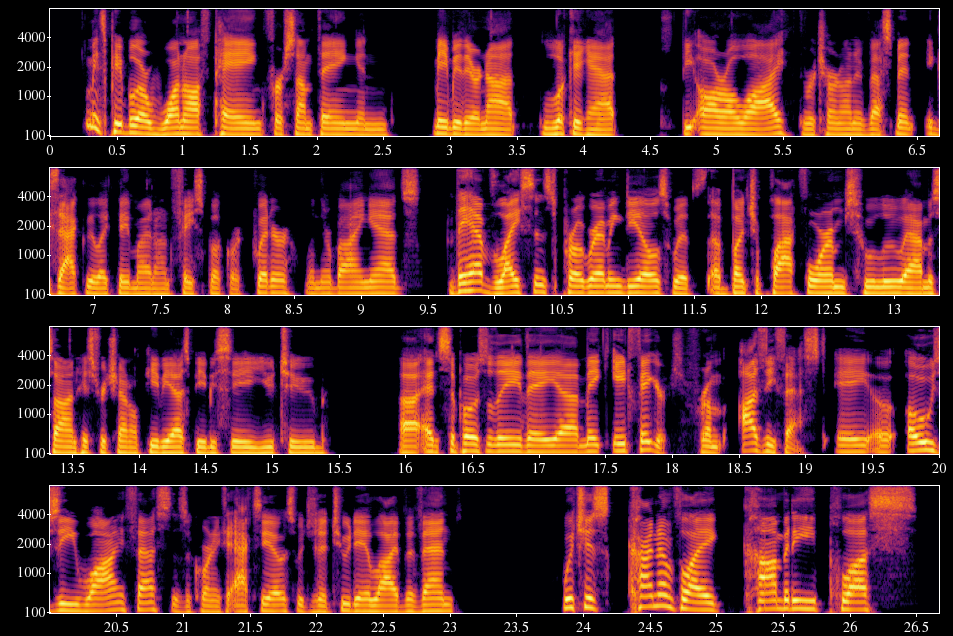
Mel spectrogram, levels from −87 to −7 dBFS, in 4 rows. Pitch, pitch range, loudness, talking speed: 135 Hz, 130-150 Hz, -15 LUFS, 185 wpm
